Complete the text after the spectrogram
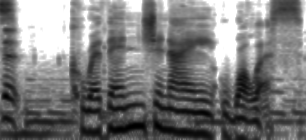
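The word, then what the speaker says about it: Quevenzhané Wallis: It is Quevenzhané Wellis.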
